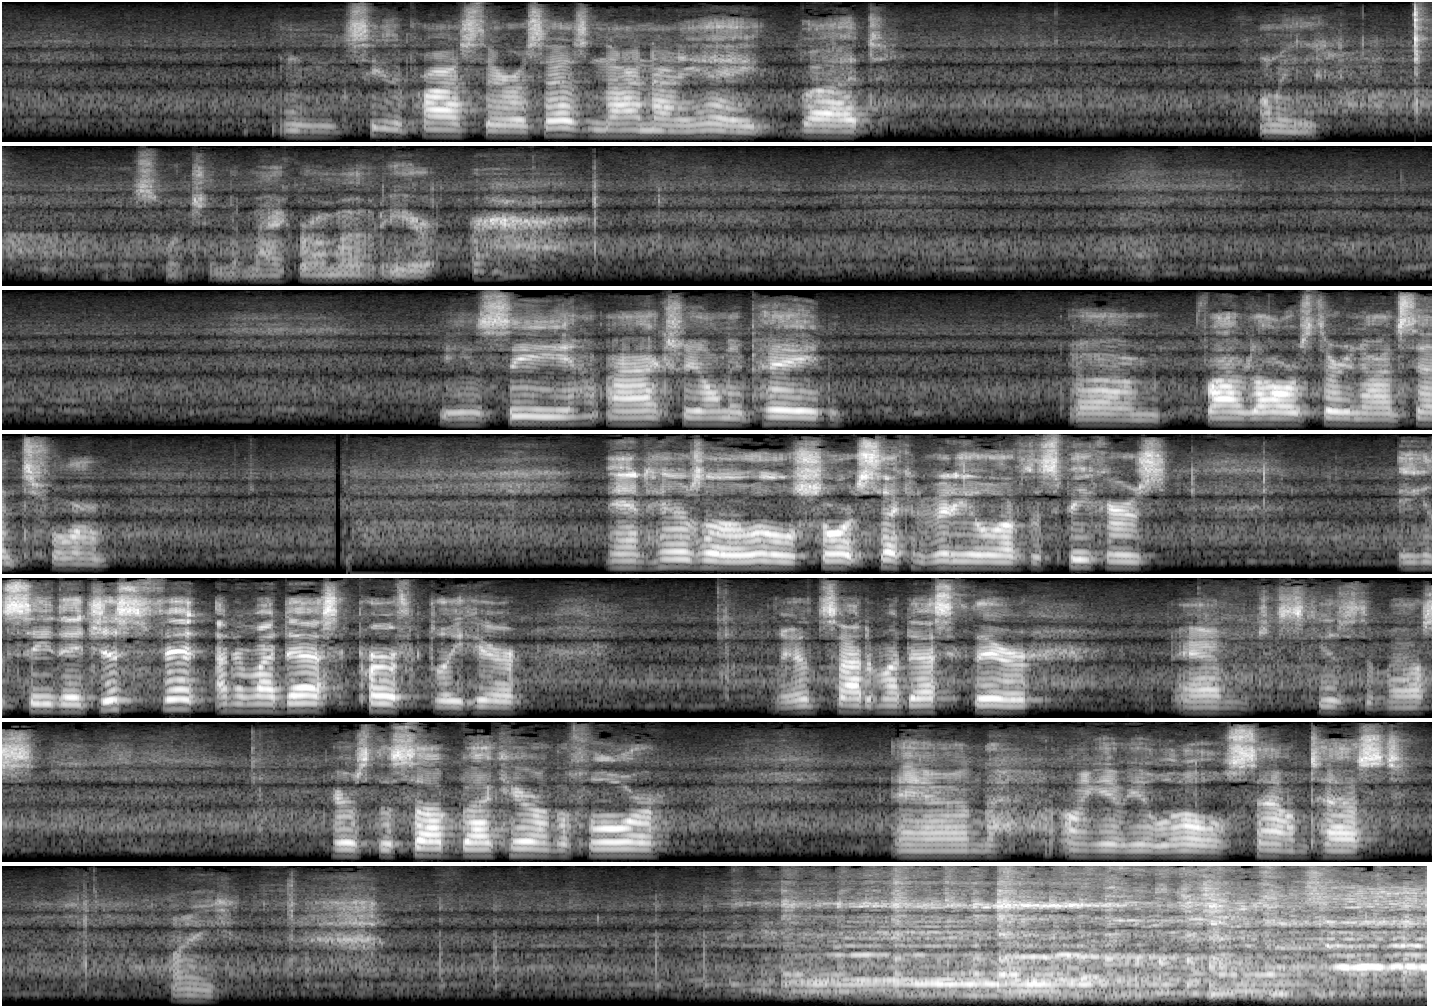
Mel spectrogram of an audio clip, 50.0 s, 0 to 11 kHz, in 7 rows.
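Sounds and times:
room tone hiss: 0.0 - 50.0.

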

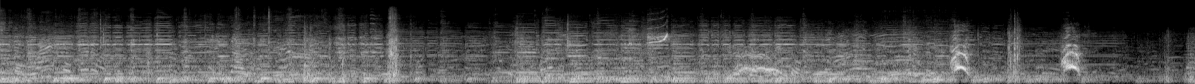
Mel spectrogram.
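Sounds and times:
violin dance music: 0.0 - 11.9.

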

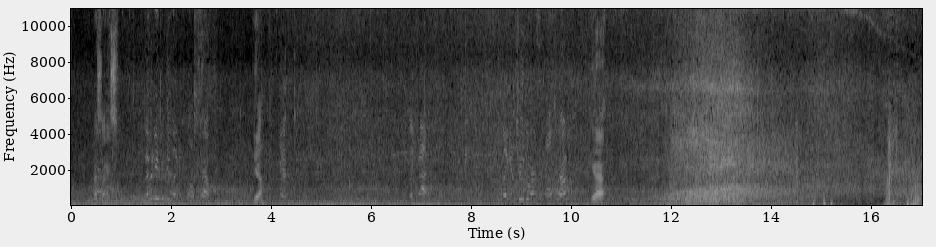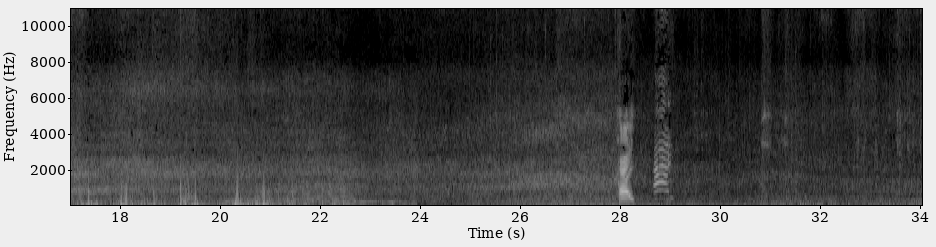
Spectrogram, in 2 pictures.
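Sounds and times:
bus engine and tyre noise: 0.0 - 34.0
road traffic noise: 0.0 - 34.0.

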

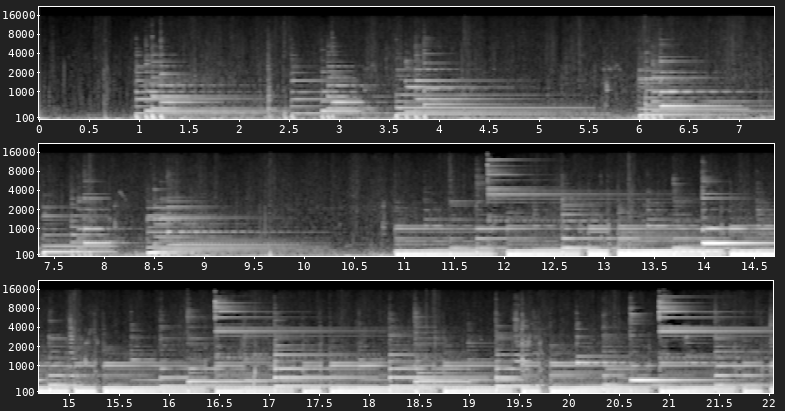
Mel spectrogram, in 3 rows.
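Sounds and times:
guitar playing slow chords: 1.0 - 22.0.

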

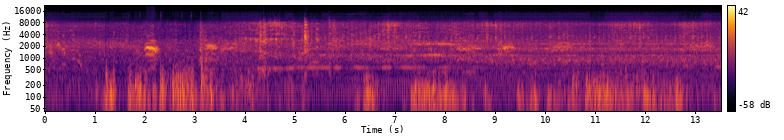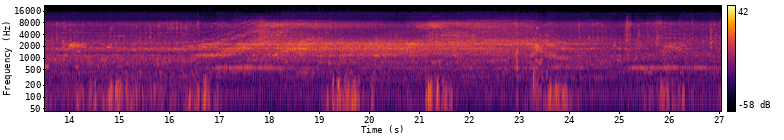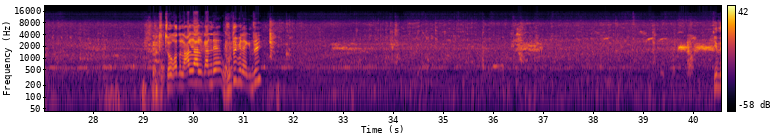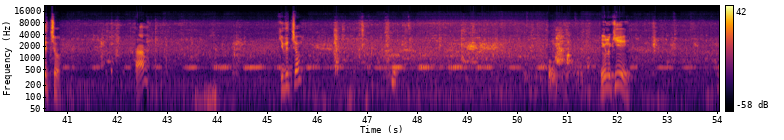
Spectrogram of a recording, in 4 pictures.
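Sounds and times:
low rumbles: 0.0 - 54.0
motorboat engine running: 0.0 - 54.0.

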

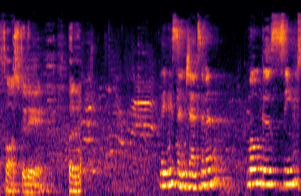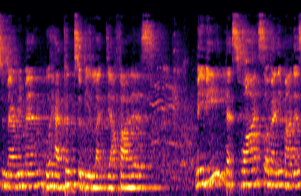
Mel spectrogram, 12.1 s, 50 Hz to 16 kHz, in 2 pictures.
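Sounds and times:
man speaking into a microphone: 0.0 - 1.6
chatter of guests: 0.0 - 12.0
children's voices: 1.3 - 4.0, 8.4 - 12.0.

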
